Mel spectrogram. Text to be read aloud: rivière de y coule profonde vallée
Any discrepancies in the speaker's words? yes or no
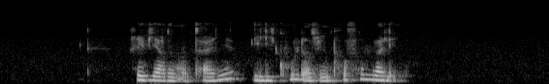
yes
